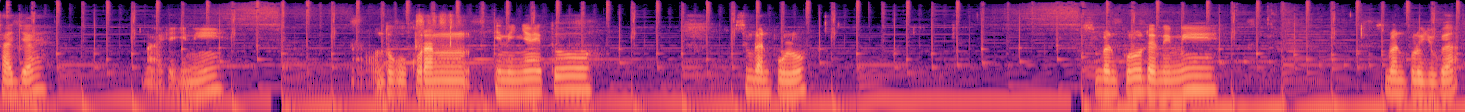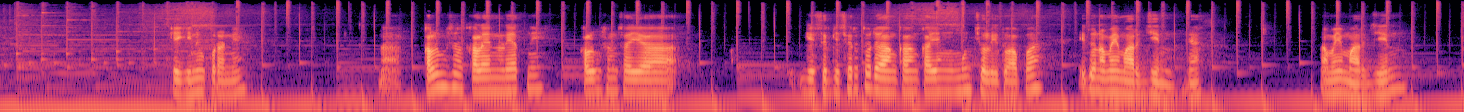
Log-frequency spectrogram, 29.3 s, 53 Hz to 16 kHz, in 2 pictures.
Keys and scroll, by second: 0.0 ctrl+c, 0.2 ctrl+v, 8.1-9.5 typing, 9.6 Return, 13.9-14.7 typing.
